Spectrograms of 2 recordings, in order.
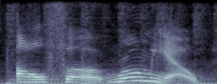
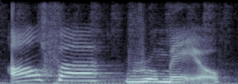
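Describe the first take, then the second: First: The middle of Romeo does not sound like 'may'. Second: The middle of Romeo sounds like 'may'. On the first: The speaker calls it wrong. "commonly mispronounced as" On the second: The speaker calls it right. "That's May as M A Y, the month May"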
